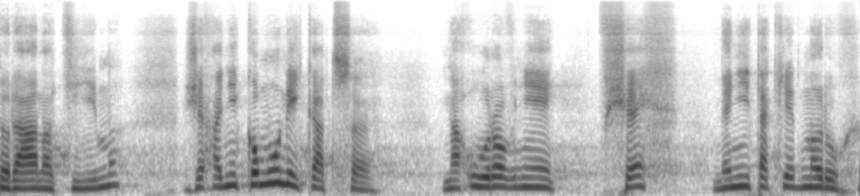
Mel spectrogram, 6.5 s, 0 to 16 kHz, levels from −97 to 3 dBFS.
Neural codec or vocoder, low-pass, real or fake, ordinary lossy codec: autoencoder, 48 kHz, 32 numbers a frame, DAC-VAE, trained on Japanese speech; 14.4 kHz; fake; Opus, 32 kbps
